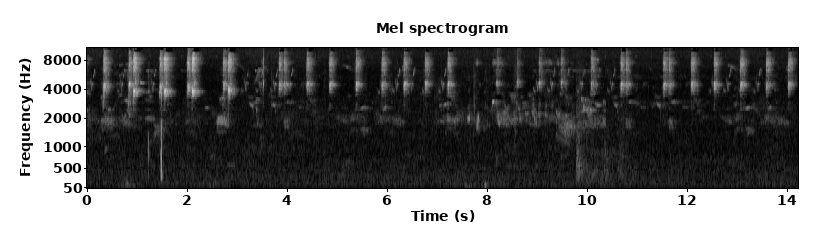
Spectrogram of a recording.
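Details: Indian palm squirrel chattering: sharp, high chips repeated roughly twice a second in an uneven run, with softer lower chirps and warbles in the background and a few louder clicks early on.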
